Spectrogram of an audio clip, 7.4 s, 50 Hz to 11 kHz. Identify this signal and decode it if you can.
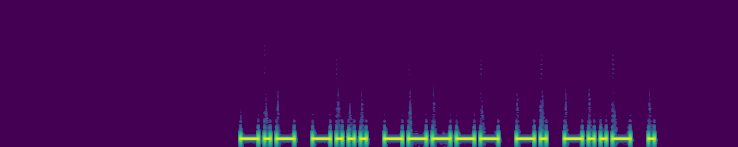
Morse code, heard as a keyed tone, about 20 wpm, 700 Hz. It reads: KB0NXE
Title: USA Call Signs - 6 Characters - Repeated 3x - 20wpm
